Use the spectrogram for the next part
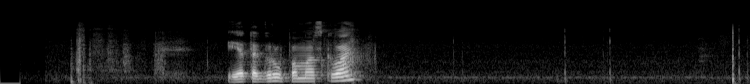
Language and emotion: Russian, neutral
